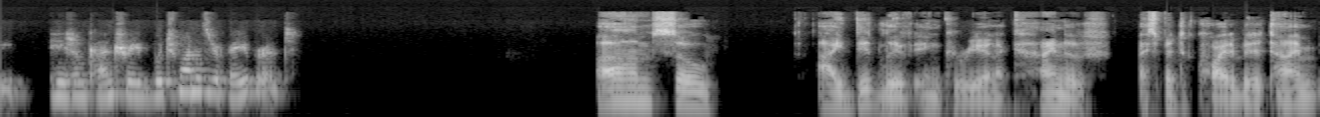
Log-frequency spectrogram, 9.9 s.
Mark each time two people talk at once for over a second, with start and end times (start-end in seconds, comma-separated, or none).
none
